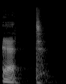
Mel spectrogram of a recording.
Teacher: In French, we would not pronounce that T very heavily, but in Latin, we pronounce that consonant, so it's et.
